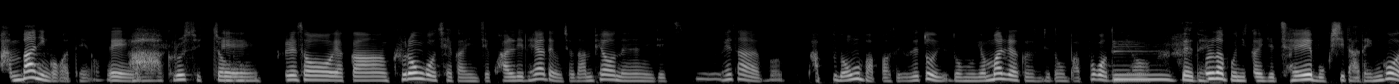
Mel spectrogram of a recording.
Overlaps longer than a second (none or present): none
